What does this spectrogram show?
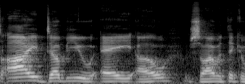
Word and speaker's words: Iwao: I think Mikami-san, and I always pronounce his name incorrectly, and you point out that I pronounce it like a state in America. RT. Iowa. I think it's Kenichi Iwao.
